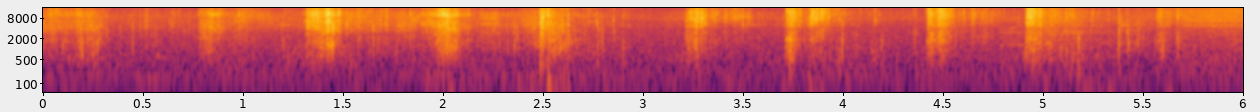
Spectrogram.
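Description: Footsteps of a person walking along a road at roughly two steps a second.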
